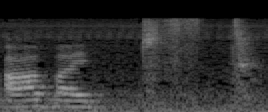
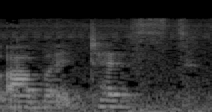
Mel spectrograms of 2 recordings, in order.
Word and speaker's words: arbeitest: That's because, otherwise it's very hard to pronounce; to say du arbeitst, that's very hard. So, to make this easier, we just add an -e and you say du arbeitest.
